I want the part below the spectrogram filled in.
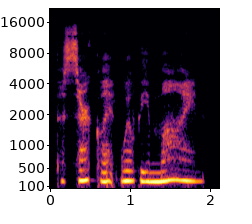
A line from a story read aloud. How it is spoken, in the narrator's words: she whispered to her lords and ladies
